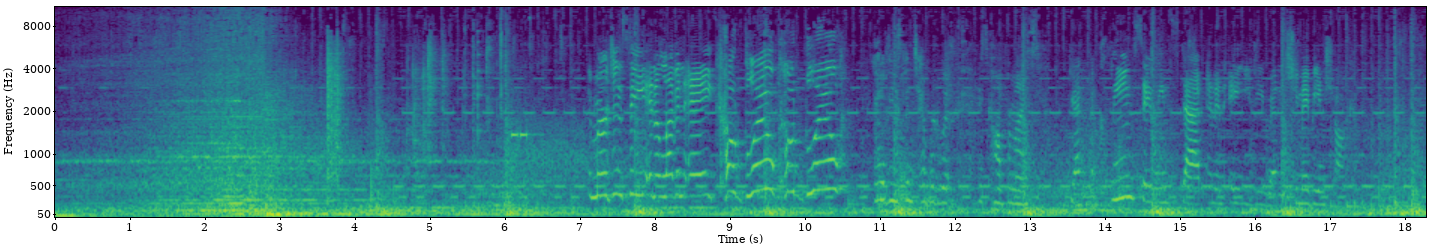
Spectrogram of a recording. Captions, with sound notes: (alarm beeping) - Emergency in 11A, code blue, codode blue! Her IV's been tampered with, it's compromised. Get a clean saline, STAT, and an AED ready, she may be in shock.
